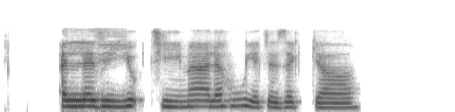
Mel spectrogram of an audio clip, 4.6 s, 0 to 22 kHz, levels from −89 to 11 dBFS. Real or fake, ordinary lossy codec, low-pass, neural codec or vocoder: real; Opus, 16 kbps; 7.2 kHz; none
